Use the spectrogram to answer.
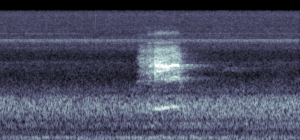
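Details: Full-sized juvenile great horned owl in Lansing, Michigan, begging its parents for food: one raspy, breathy screech midway through, set against a constant low background hum.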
